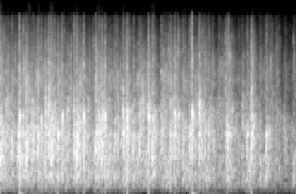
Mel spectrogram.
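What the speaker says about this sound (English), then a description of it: "give him a round of applause for that" A crowd applauds at a sheriff's department retirement ceremony, a full, steady burst of many hands clapping close by.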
